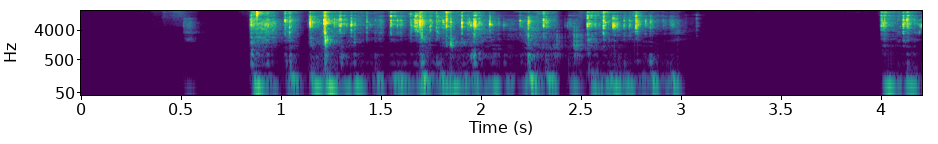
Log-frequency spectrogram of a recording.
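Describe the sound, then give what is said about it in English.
Rapid, loud typing on a computer keyboard in a dense burst of clattering keystrokes lasting about two seconds, then silence before a few more keys start up. “I'm clickety-clacking loud so they have some ASMR.”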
